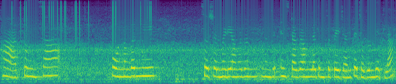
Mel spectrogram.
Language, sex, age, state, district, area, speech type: Marathi, female, 18-30, Maharashtra, Satara, rural, spontaneous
